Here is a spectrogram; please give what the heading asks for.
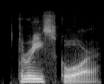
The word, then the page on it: threescore: American English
